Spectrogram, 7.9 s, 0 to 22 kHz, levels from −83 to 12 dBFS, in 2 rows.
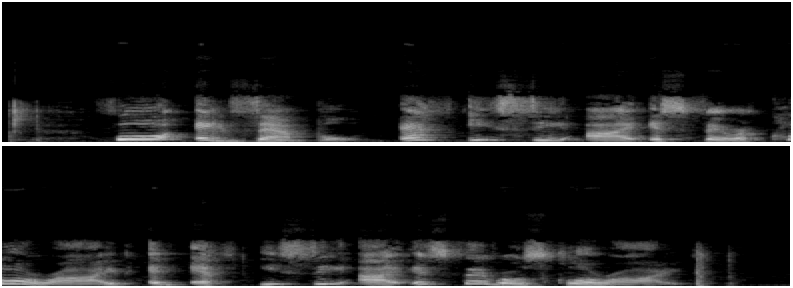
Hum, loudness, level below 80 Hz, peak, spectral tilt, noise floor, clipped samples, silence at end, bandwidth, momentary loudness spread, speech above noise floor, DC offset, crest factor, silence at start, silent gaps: none; -22 LUFS; -74 dBFS; -4 dBFS; -1.5 dB/octave; -49 dBFS; under 0.1%; 0.45 s; 7.6 kHz; 15 LU; 27 dB; under 0.1%; 20 dB; 0.05 s; none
